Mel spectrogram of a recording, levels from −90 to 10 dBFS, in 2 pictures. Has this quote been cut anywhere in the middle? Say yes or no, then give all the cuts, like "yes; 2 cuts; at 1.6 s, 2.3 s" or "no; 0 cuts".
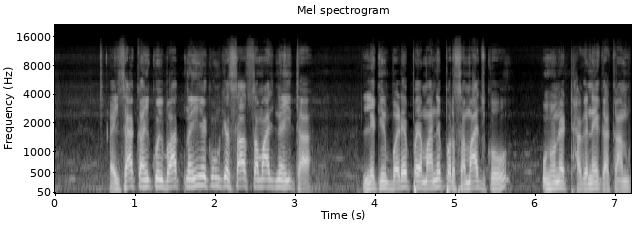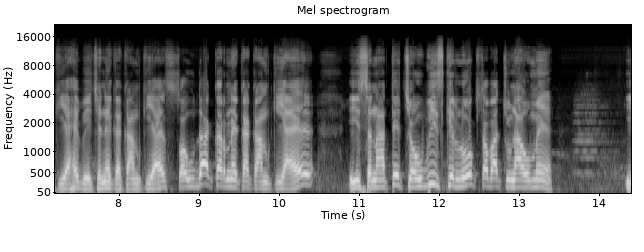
no; 0 cuts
